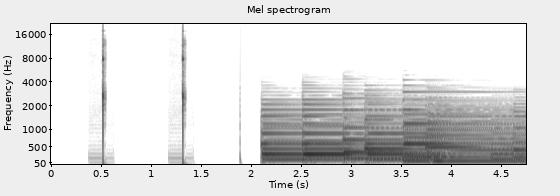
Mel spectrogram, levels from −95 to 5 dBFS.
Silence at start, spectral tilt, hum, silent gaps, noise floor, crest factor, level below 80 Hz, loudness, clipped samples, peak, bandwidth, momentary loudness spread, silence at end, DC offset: 0.5 s; -6 dB/octave; none; none; -90 dBFS; 20 dB; -60 dBFS; -23 LUFS; under 0.1%; -4 dBFS; 19 kHz; 10 LU; 0 s; under 0.1%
